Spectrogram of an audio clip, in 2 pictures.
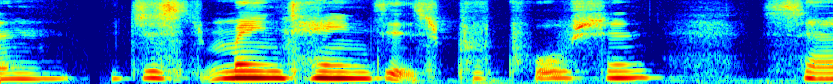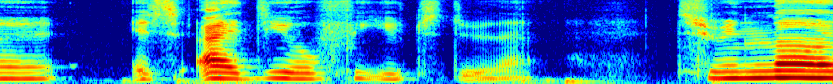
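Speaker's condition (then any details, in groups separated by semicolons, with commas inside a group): Cerebral palsy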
